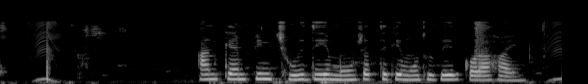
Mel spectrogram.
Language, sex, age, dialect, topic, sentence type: Bengali, female, 25-30, Northern/Varendri, agriculture, statement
